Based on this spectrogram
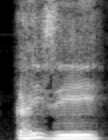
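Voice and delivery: high, loud shocked exclamation; shocked cry. A narrator's reading. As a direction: blurt it out in disbelief. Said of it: "cùng một lúc thốt lên". (thốt lên kinh ngạc)

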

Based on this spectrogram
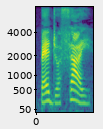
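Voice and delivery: slow, loud, dismayed answer; heavy dismay, drawn out. A narrator's reading. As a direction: break bad news in dismay. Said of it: "con aria sgomenta".

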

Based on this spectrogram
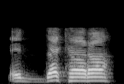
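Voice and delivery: ادكر said slowly with a long doubled d; ادكر as iddakara, slow. Shown as a demonstration. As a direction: hold the dd in ادكر. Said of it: "قلبت التاء دالا".

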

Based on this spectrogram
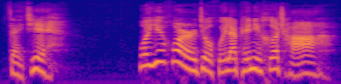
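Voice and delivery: husband relenting with impatience; impatient giving in. A narrator's reading. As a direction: give in just to end the begging. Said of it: "夏维尼最受不了别人的卑躬屈膝的". (不耐烦地让步)

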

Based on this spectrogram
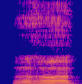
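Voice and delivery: loud, heaved sigh of assent. A narrator's reading. Dragon answering a toast to the second day, sighing. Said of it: "вздохнул дракон".

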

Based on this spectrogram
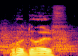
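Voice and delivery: ordinary talk, nothing marked

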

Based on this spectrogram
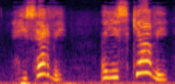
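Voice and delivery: stunned questions; astonished. A narrator's reading. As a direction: gasp the questions out. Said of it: "chiese Wang Lung a bocca aperta".

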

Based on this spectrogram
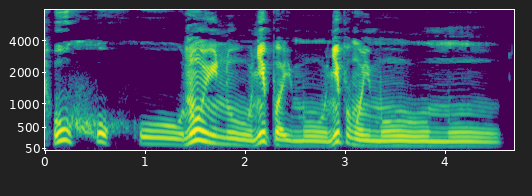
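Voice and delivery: slow hooting rhyme under the breath; puzzled owl muttering in hoots; owl hooting to herself. A narrator's reading. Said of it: "ухая себе под нос".

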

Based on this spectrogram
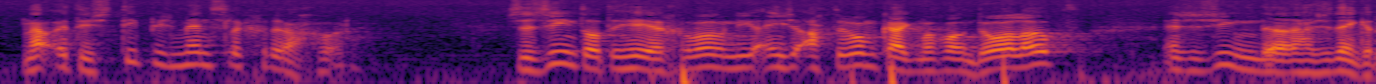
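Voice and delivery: ordinary delivery

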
